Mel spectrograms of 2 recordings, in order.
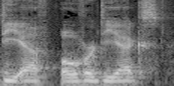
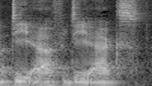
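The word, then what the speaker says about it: dF/dx: to X and uh it's not pronounced DF over DX so some people say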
